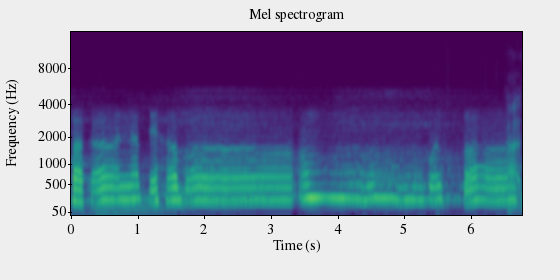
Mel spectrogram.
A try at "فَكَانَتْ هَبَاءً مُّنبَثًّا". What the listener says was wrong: ثا کو مزید سافٹ کریں اور اسے منبثا.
